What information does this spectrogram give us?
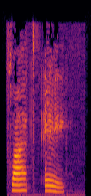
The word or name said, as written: flata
